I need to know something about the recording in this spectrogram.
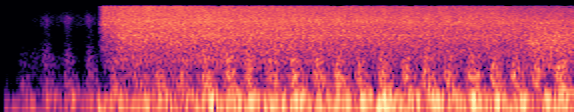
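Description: Steam hissing, starting suddenly just under a second in and then running steadily, with a faint fast ripple underneath.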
